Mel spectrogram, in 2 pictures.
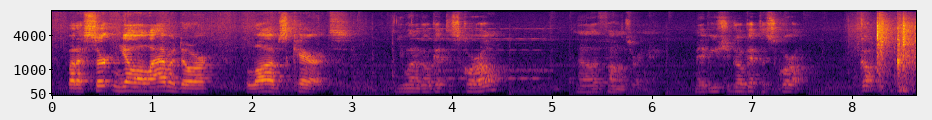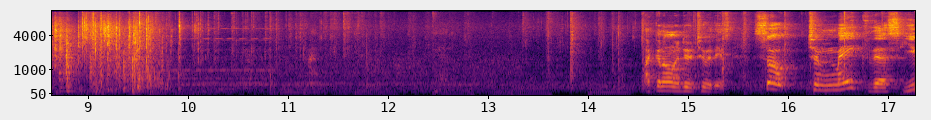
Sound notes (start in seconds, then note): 9.8 feet pattering; 13.3 slapping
